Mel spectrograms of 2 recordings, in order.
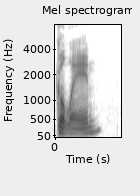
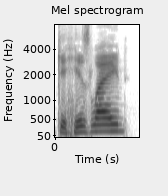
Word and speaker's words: Ghislaine: It's Ghislaine. It's Ghislaine, you dumb fuck. It's not Ghislaine. It's pronounced Ghislaine.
